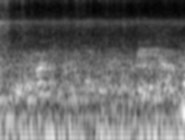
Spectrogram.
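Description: Faint, brief snatches of voices over steady outdoor background noise; no distinct non-speech sound stands out.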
